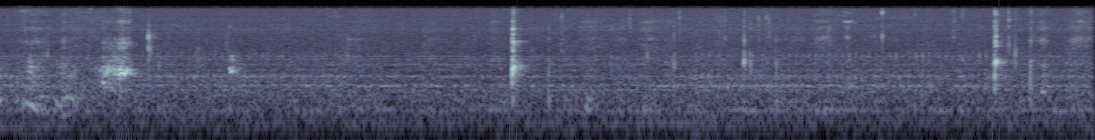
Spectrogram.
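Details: Hiccups, recorded at home during play with toys: faint, brief, sharp catches recurring every few seconds over room noise.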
